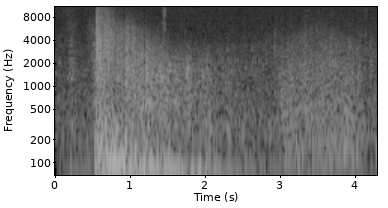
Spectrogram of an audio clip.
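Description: The Nashorn tank destroyer's gun fires once in World of Tanks, a sudden heavy boom followed by a long rumbling decay, with faint battle noise lingering afterward.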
